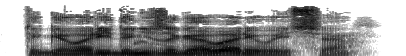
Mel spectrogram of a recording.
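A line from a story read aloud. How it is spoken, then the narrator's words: Menacing rumble. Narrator (Russian): грозно загудел Бравлин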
